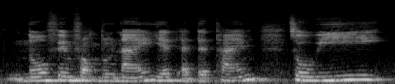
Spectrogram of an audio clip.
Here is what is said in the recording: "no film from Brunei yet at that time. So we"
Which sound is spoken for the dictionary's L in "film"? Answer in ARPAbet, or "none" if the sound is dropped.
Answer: none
